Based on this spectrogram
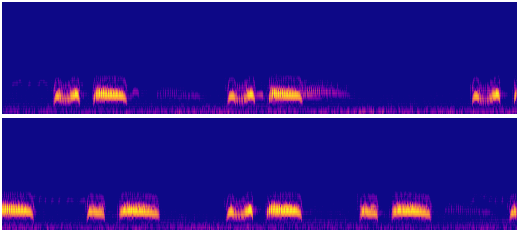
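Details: Decoy spotted dove giving its dense 'kèm dày' coo: repeated low phrases of a short doubled note plus a sustained hollow coo, some faint trailing notes, with a pause in the middle of the series.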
